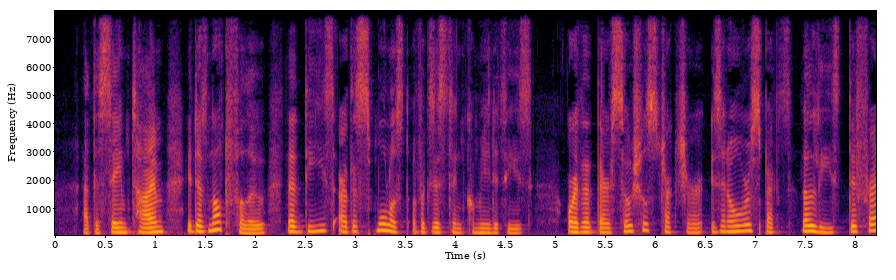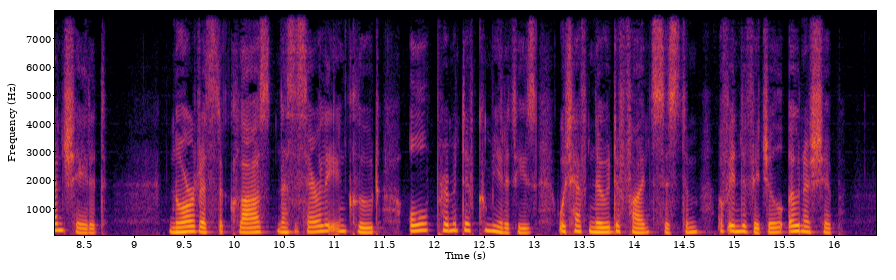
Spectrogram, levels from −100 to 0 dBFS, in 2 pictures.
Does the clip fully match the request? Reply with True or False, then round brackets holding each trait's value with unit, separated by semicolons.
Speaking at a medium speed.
True (165 wpm)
